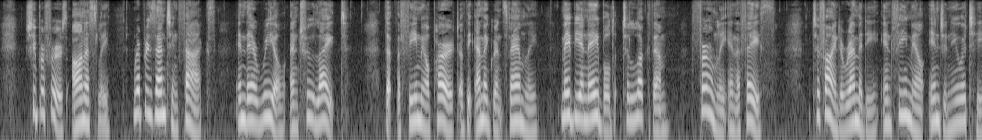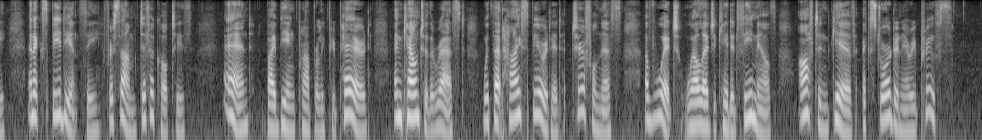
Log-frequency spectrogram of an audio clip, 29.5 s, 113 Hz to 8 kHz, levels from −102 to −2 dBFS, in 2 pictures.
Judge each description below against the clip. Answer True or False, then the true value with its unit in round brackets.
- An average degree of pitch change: False (6.5 semitones)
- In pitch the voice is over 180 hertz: True (190 Hz)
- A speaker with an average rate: False (130 wpm)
